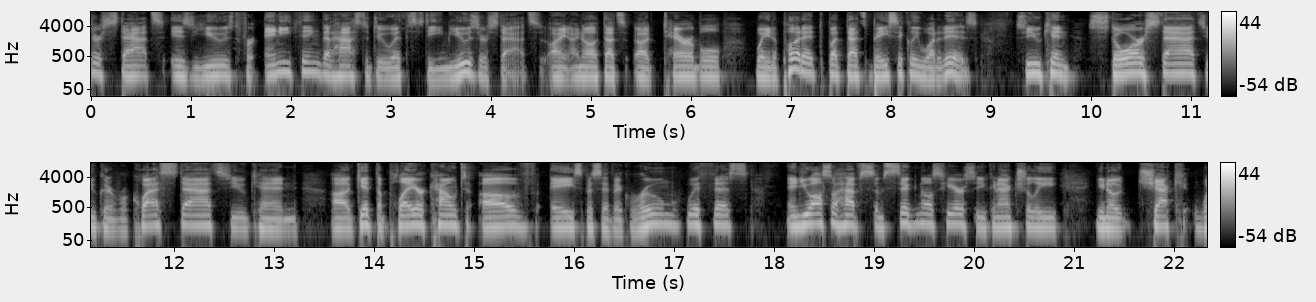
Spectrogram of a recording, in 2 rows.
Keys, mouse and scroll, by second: 5.3-5.8 scroll, 5.9-10.9 scroll, 17.3-21.0 scroll.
